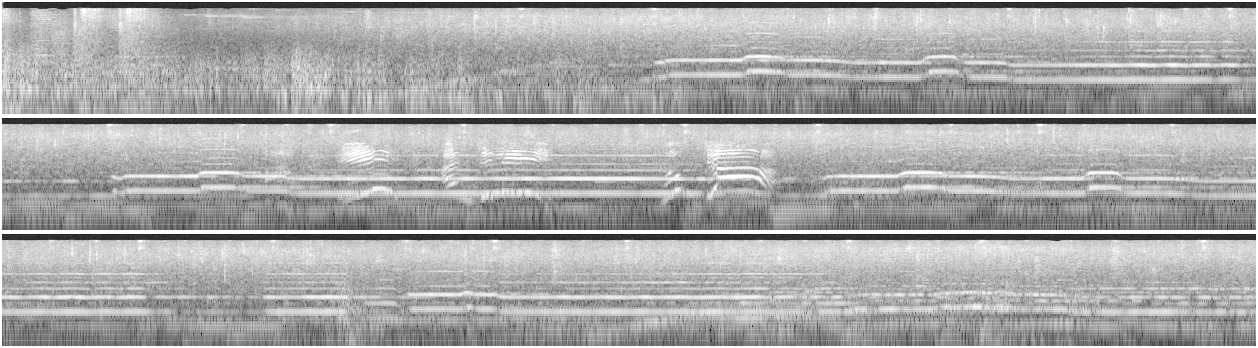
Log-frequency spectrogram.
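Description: Steady rain falls with rolling thunder in a romantic action film scene, a continuous hiss of drops running under a musical score for the whole stretch, with no talk.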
